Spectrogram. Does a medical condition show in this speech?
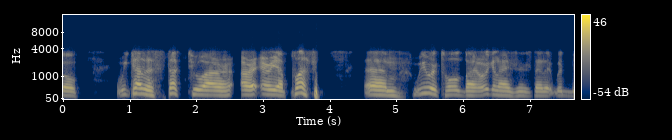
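Yes: cerebral palsy; voice is different.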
